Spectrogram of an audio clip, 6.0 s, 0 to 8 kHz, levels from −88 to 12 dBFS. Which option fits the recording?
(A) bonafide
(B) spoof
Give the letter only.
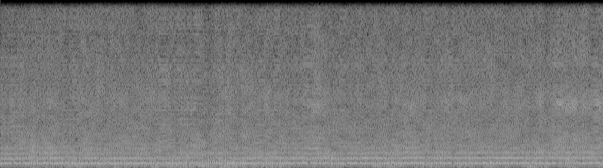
B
